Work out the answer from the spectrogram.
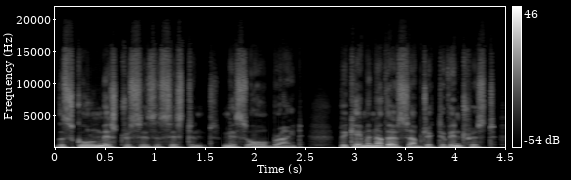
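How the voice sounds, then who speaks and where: Very deep-voiced man narrating a mystery. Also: wildly swooping pitch, slightly rough, dry recording, studio quality. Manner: measured, formal storytelling. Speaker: audiobook narrator. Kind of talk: scripted mystery story narration.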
